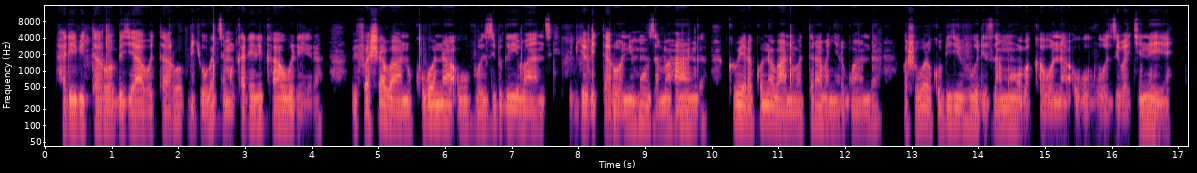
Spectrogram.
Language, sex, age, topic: Kinyarwanda, male, 18-24, health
